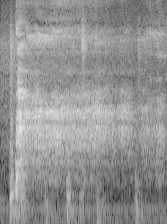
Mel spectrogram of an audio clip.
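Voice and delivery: drawn-out voiceless mock scream; imitated screaming. Captured creature out of its mind, mock screaming. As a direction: imitate a creature going berserk. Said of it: "just screaming".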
